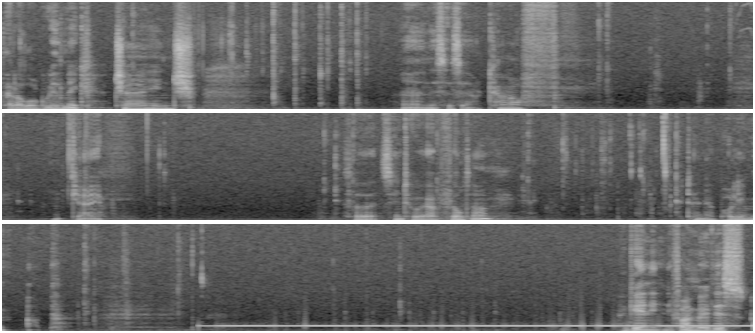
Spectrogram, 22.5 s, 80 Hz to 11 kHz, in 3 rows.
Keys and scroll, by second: 2.2-3.9 typing.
